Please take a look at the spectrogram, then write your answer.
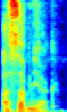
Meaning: mansion, detached house
- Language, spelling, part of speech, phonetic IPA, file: Russian, особняк, noun, [ɐsɐbˈnʲak], Ru-особняк.ogg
